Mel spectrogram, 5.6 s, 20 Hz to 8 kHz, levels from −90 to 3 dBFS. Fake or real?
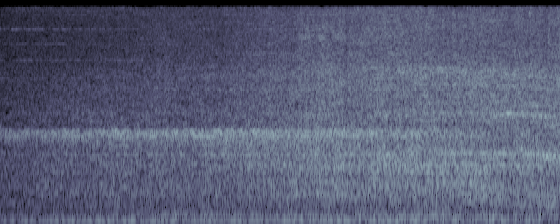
real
